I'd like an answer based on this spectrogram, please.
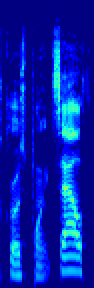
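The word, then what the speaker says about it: Grosse Pointe South: I did pronounce their their school wrong by accident. It's Gross Point South.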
